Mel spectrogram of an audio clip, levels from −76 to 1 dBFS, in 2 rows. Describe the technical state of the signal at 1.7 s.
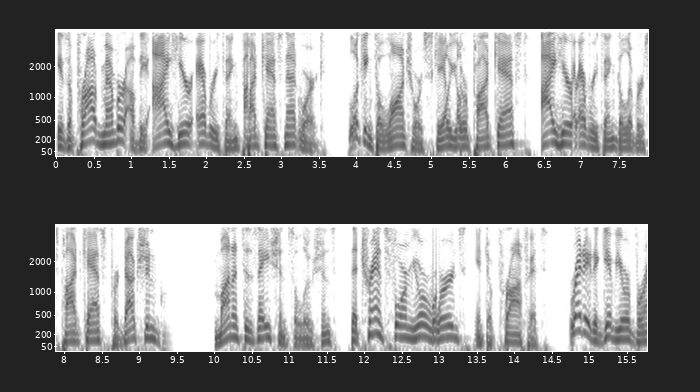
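At 1.7 s the speech is intact, with no fault present, and the trait heard there is the narrow band of the G.711 A-law call path, which leaves nothing above 4 kHz.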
